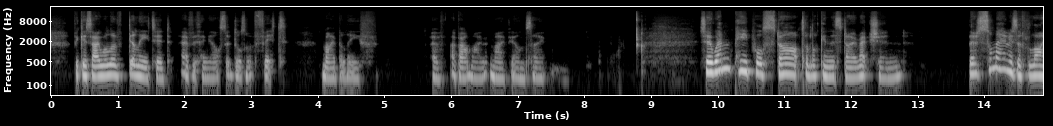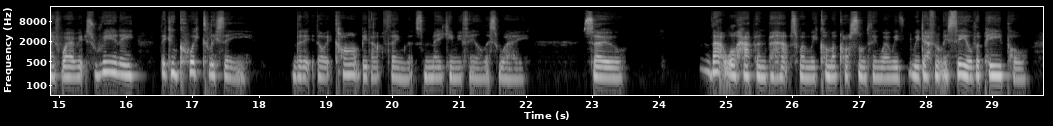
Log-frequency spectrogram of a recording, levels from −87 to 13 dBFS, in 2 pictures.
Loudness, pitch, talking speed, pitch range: -22 LUFS, 180 Hz, 135 wpm, 170-210 Hz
